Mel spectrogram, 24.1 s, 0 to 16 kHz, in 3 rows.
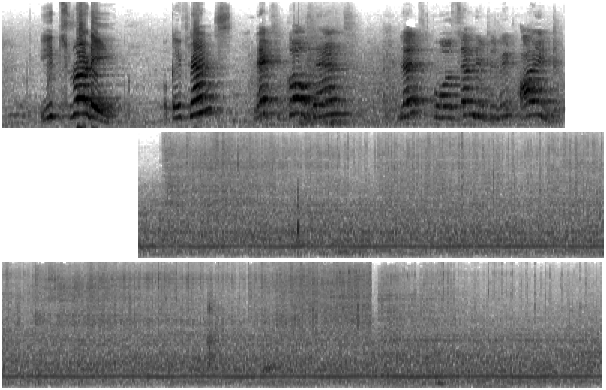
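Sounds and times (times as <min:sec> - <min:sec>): food sizzling in oil: 0:10.1 - 0:24.0.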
